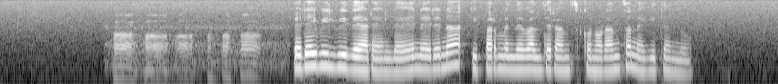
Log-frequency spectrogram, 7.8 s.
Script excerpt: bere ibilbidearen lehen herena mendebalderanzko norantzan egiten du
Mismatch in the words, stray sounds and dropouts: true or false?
true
